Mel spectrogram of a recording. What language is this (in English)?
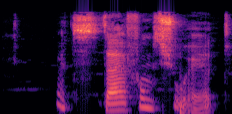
Kabyle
